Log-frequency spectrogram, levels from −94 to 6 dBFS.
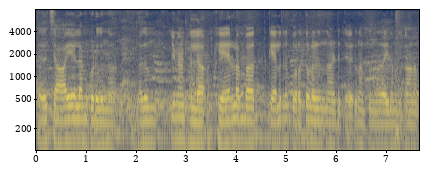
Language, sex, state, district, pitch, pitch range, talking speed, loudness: Malayalam, male, Kerala, Kasaragod, 130 Hz, 120-135 Hz, 115 wpm, -16 LUFS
